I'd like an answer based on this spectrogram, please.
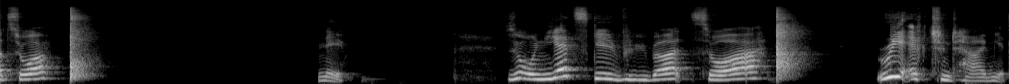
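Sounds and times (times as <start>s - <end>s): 
speech: 0.0s - 0.6s, 3.2s - 3.6s, 5.0s - 7.8s, 8.8s - 10.0s
single hand clap as sync marker: 0.7s - 1.1s, 7.8s - 8.2s.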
